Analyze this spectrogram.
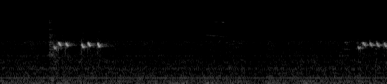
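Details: A female sooty-headed bulbul in heat calls for a male with two brief clusters of two or three clipped notes, then silence, then a fast five-note chattering burst at the end.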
